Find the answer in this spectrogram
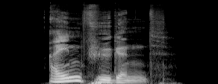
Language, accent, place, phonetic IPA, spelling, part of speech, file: German, Germany, Berlin, [ˈaɪ̯nˌfyːɡn̩t], einfügend, verb, De-einfügend.ogg
- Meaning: present participle of einfügen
